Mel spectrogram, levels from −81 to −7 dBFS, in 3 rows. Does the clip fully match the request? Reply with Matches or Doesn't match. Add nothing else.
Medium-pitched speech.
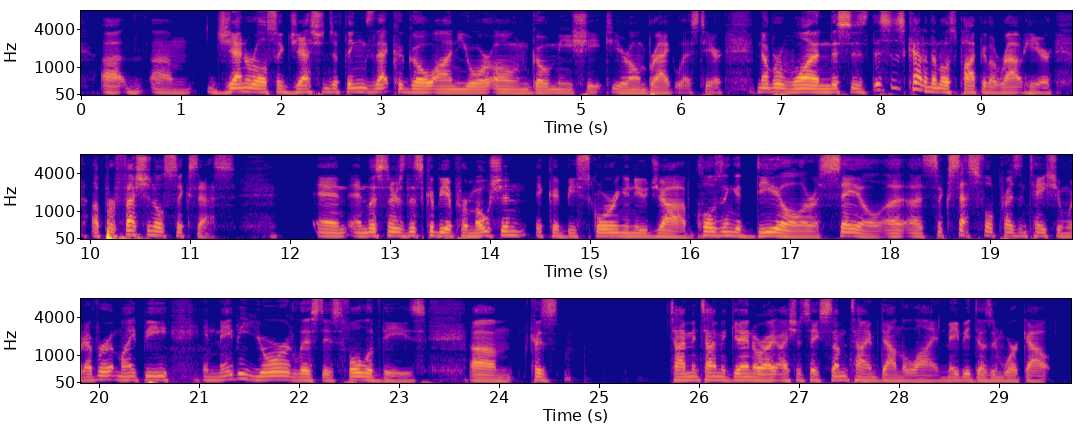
Doesn't match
